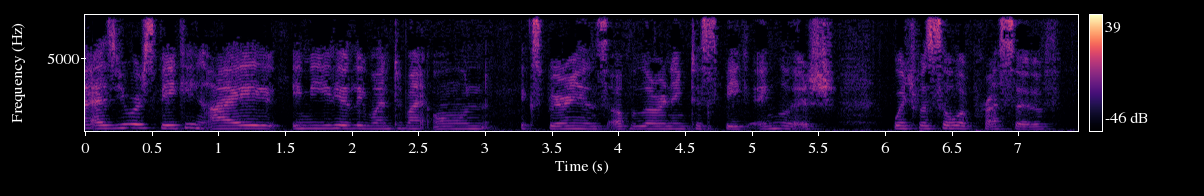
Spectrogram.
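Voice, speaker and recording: A woman's voice: medium pitch, darkish tone, rough recording. A woman who grew up in India, hosting a podcast interview in an earnest, reflective way, with many fillers. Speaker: podcast host. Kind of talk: conversational interview.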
